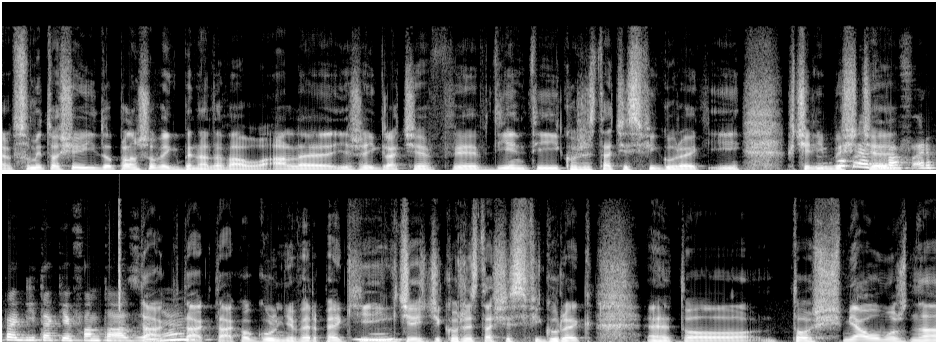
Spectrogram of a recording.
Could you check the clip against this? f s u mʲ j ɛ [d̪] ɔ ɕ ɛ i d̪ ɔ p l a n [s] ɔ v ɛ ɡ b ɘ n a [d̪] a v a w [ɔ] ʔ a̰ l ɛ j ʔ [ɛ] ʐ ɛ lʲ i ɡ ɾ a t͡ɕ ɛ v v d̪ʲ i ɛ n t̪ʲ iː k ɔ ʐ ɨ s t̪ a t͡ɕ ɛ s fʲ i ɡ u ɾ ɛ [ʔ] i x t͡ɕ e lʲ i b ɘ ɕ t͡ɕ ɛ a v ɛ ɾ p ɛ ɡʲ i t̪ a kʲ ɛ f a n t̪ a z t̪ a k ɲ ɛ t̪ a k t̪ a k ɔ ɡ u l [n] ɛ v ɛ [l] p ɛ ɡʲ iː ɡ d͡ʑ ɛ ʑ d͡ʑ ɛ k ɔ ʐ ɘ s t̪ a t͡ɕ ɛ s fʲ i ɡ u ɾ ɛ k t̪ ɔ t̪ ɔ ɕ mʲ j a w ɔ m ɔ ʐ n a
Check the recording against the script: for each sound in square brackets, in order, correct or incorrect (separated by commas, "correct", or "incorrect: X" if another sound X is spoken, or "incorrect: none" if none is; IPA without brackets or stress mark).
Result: incorrect: t̪, incorrect: ʂ, correct, correct, correct, incorrect: k, incorrect: ɲ, incorrect: ɾ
